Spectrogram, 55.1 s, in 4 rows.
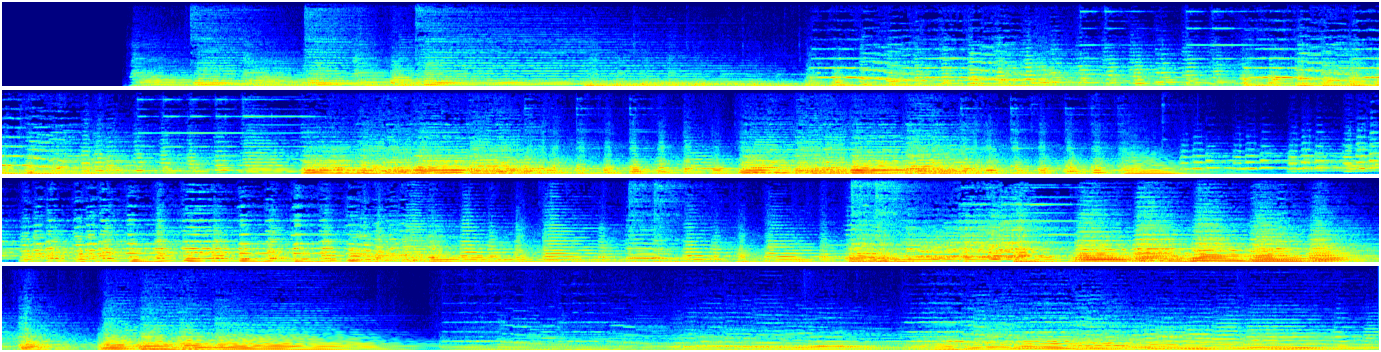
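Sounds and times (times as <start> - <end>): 
piano: 1.3 - 55.0.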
